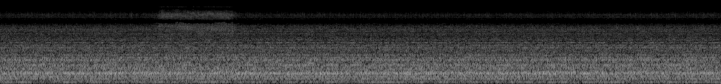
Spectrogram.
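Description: Metal lathe running steadily, spinning a large electric motor armature during commutator turning: an even hiss with a steady hum.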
